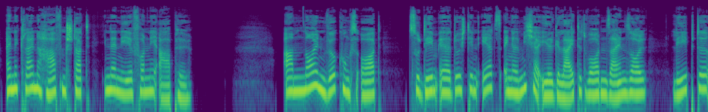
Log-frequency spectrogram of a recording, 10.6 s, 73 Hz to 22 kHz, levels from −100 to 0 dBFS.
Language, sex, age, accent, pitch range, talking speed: German, female, 30-49, German, 175-220 Hz, 130 wpm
